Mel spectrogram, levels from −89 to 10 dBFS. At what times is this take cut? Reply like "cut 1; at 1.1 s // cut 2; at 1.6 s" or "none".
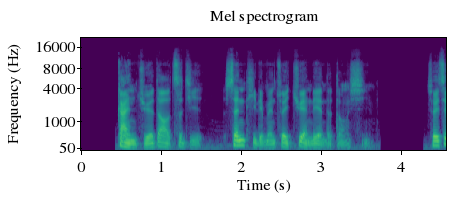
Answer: none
